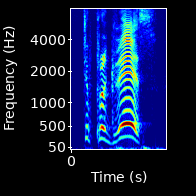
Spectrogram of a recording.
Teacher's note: When you stress on gress, it becomes verb.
